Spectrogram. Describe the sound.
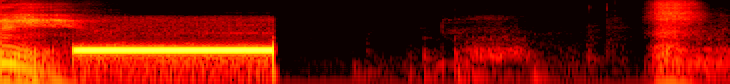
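A telephone tone on an outgoing call sounds once as a steady, mid-pitched hum lasting about a second, then stops abruptly. A few faint rustles and a short breathy burst follow.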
